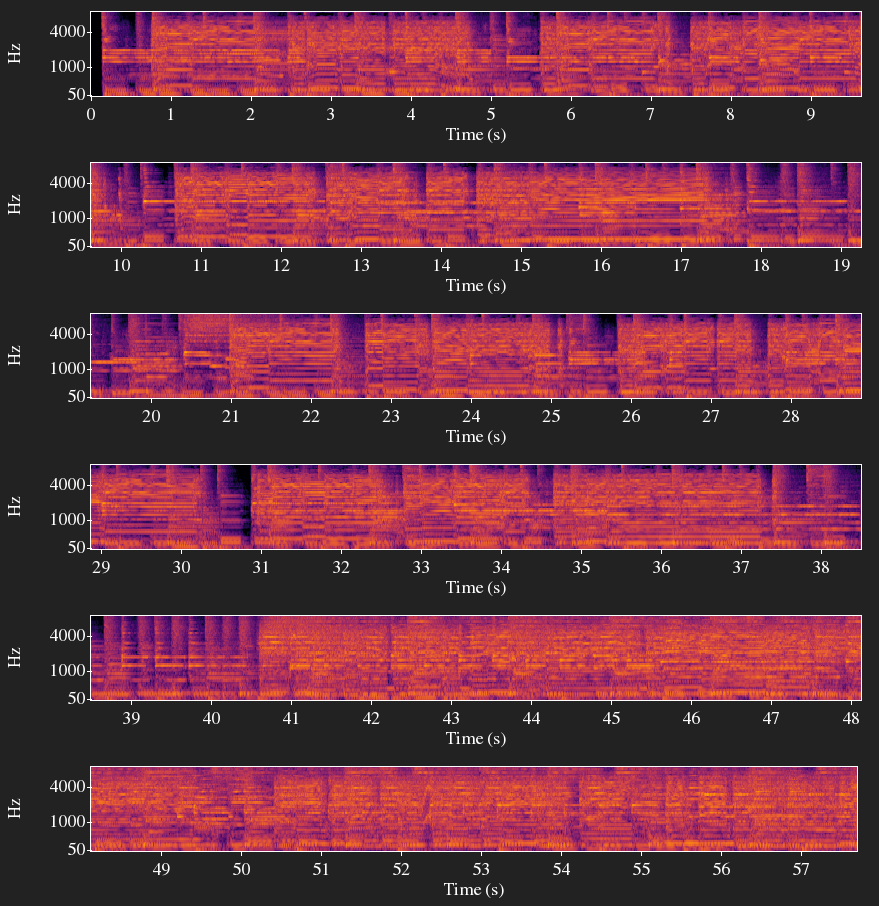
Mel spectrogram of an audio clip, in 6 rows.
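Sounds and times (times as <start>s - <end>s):
blues music: 0.0s - 57.7s.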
